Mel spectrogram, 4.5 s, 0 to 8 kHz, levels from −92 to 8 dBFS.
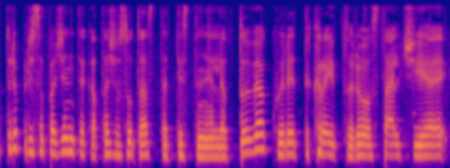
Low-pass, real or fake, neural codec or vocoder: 7.2 kHz; real; none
